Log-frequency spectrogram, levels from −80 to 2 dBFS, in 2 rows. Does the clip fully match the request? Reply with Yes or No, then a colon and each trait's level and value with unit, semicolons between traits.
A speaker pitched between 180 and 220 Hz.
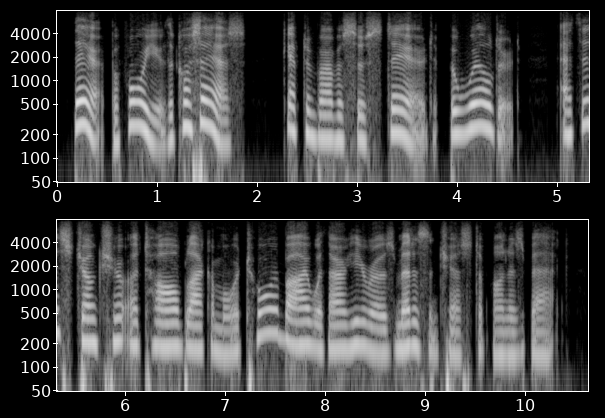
Yes: medium, 185 Hz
